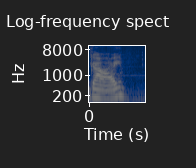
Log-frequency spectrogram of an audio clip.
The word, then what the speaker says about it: Gy: about the female species they're called the gy and is pronounced guy was a magnificent specimen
